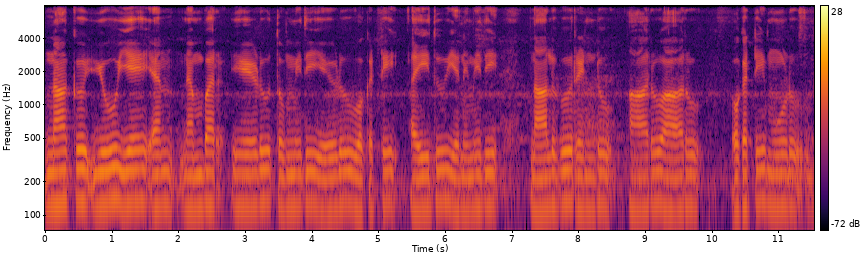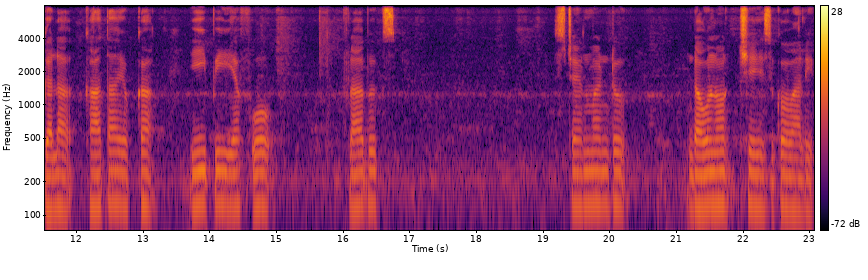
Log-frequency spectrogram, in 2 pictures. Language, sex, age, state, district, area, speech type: Telugu, male, 60+, Andhra Pradesh, Kakinada, rural, read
